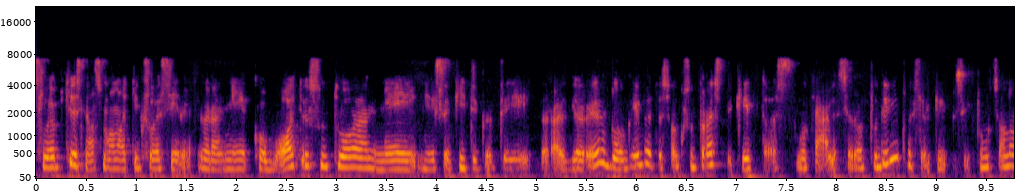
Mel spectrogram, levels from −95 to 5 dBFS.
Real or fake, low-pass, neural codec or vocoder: fake; 7.2 kHz; codec, 16 kHz, 8 kbps, FunCodec, trained on Chinese and English, 25 frames a second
